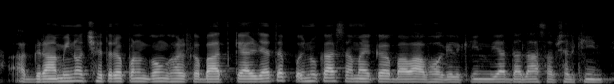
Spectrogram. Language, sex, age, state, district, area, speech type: Maithili, male, 18-30, Bihar, Darbhanga, rural, spontaneous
